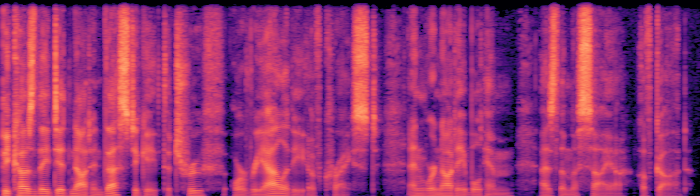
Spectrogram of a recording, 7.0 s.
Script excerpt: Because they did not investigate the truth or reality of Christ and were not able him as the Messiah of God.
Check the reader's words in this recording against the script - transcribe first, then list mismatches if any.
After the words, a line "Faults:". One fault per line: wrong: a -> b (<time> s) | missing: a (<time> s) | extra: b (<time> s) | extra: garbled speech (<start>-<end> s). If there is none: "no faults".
Because they did not investigate the truth or reality of Christ and were not able him as the Messiah of God.
Faults:
no faults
